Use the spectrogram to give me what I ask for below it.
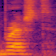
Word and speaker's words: Brecht: brush play and yes I'm saying brushed and not bre cuz in my language we say BR in Portuguese and also he was from Germany and BR is much closer to the way they pronounce it something like this the man that thought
